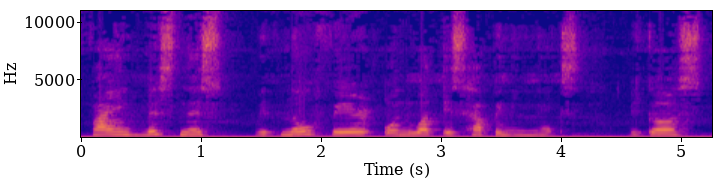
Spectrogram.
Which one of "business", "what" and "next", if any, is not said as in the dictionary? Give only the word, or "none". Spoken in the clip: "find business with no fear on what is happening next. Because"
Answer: business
